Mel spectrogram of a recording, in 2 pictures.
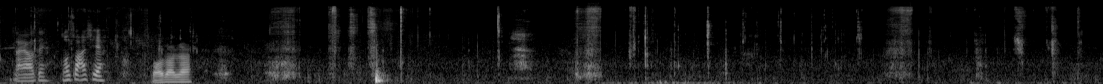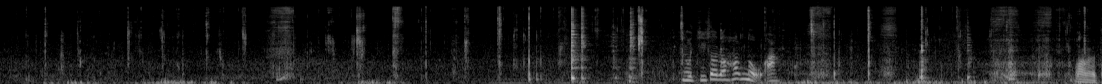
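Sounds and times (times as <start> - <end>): biting and chewing: 0.3 - 5.1, 5.7 - 22.0.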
